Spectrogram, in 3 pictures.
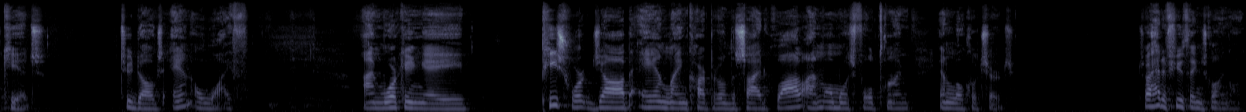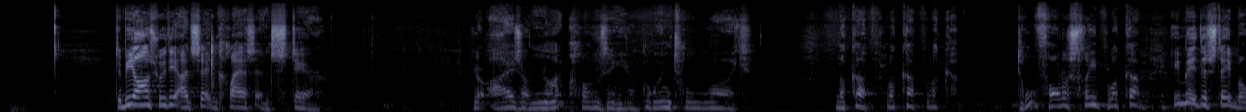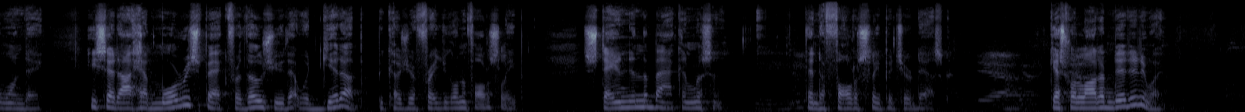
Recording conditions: large echoing room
